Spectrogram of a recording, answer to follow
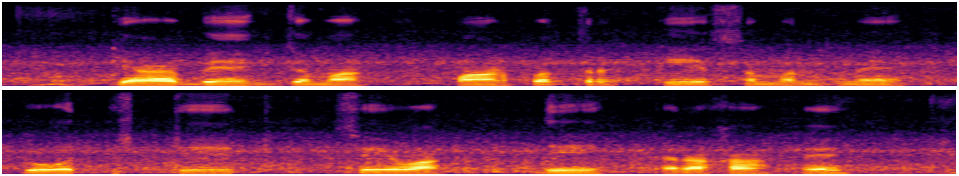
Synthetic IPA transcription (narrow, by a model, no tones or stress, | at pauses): kjaːbɛ̃ːŋkd͡ʒəmãː | paːɳ̃pət̪ɾə | keːsə̃mənd̪ʱmẽː | ɗoːd̪ɪsʈeːʈ | seːʋad̪eː | ɾəkʰahɛː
